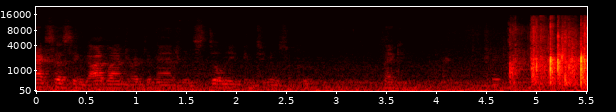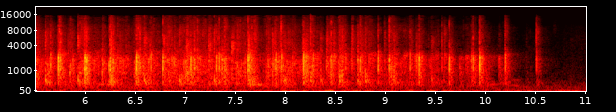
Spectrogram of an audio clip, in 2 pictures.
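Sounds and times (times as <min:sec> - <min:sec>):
audience applauding: 0:04.7 - 0:10.6.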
